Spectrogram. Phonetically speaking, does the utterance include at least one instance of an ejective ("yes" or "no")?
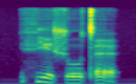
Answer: yes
